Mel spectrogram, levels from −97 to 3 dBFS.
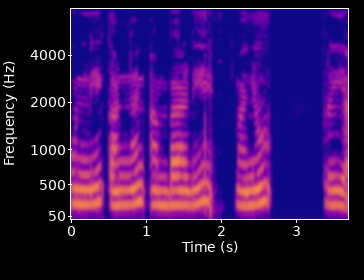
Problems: low volume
